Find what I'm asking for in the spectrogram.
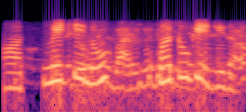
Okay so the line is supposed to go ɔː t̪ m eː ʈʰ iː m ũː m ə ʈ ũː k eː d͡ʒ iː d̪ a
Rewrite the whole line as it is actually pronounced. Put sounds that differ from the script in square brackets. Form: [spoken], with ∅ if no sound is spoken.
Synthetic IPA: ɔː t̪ m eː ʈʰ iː [n] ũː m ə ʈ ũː k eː d͡ʒ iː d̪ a

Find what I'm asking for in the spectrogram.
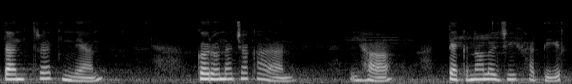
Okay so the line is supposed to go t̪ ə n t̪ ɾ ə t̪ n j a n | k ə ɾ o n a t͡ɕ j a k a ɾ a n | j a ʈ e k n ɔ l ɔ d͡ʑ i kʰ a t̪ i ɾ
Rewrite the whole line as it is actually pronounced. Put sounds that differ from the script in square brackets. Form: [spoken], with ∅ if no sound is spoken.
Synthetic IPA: t̪ ə n t̪ ɾ ə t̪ n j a n | k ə ɾ o n a t͡ɕ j a k a [ɭ] a n | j a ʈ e k n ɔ l ɔ d͡ʑ i kʰ a t̪ [iː] ɾ

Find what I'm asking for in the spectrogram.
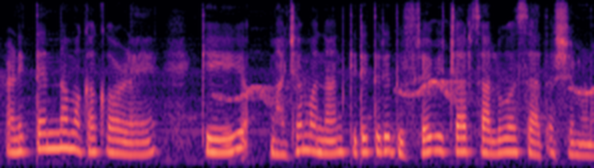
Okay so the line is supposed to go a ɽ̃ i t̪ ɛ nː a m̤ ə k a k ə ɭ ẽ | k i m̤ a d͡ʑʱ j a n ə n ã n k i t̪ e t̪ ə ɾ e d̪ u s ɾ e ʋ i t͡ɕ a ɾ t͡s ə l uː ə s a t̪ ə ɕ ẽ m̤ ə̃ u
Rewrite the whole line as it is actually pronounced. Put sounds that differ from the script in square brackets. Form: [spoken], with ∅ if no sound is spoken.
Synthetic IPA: a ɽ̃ i t̪ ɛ nː a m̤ ə k a k ə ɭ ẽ | k i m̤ a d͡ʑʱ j a [m] ə n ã n k i t̪ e t̪ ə ɾ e d̪ u s ɾ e ʋ i t͡ɕ a ɾ t͡s [a] l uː ə s a t̪ ə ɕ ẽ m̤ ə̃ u

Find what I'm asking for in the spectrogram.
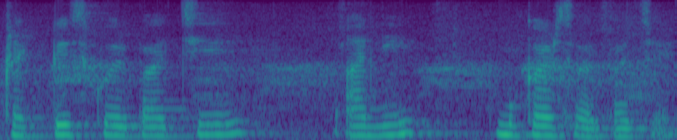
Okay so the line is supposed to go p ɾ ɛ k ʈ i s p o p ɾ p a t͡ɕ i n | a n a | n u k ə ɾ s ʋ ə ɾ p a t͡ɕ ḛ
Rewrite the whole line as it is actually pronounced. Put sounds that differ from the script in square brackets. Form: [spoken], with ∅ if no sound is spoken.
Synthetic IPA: p ɾ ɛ k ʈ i s [k] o [∅] ɾ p a t͡ɕ i [∅] | a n [i] | [m] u k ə ɾ s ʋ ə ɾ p a t͡ɕ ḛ

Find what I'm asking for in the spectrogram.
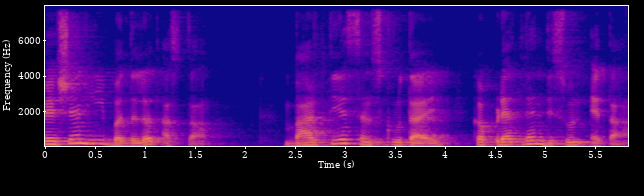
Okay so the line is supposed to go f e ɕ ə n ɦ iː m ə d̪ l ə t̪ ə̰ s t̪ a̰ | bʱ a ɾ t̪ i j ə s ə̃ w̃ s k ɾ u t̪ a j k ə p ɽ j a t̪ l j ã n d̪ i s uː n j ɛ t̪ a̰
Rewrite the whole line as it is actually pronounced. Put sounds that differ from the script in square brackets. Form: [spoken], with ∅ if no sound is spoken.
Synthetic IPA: f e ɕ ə n ɦ iː [b] ə d̪ l ə t̪ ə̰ s t̪ a̰ | bʱ a ɾ t̪ i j ə s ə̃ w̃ s k ɾ u t̪ a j k ə p ɽ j a t̪ l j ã n d̪ i s uː n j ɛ t̪ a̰

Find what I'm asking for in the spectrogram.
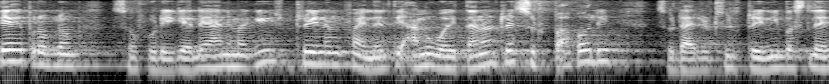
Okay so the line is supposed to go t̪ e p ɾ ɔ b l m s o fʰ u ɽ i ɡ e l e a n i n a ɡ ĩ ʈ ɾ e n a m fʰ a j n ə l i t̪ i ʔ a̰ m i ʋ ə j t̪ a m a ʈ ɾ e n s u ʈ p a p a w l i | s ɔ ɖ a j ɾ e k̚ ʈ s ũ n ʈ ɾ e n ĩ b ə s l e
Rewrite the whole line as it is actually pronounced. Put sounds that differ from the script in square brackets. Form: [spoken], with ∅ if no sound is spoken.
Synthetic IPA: t̪ e p ɾ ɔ b l m s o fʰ u ɽ i ɡ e l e a n i [m] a ɡ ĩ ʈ ɾ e n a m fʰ a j n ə l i t̪ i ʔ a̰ m i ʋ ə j t̪ a [n] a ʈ ɾ e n s u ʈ p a p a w l i | s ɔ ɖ a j ɾ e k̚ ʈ s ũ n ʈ ɾ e n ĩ b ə s l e

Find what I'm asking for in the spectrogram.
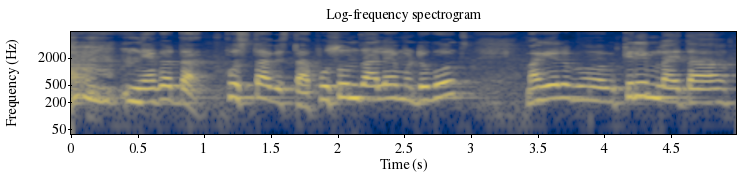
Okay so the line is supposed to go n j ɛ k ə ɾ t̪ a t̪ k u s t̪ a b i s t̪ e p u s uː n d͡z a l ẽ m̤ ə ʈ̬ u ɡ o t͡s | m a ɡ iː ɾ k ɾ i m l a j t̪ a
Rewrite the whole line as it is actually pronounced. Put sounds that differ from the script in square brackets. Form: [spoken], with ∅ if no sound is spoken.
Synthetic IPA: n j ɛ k ə ɾ t̪ a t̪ [p] u s t̪ a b i s t̪ [a] p u s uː n d͡z a l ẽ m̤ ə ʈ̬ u ɡ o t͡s | m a ɡ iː ɾ k ɾ i m l a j t̪ a

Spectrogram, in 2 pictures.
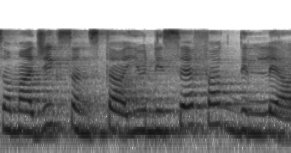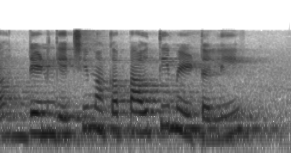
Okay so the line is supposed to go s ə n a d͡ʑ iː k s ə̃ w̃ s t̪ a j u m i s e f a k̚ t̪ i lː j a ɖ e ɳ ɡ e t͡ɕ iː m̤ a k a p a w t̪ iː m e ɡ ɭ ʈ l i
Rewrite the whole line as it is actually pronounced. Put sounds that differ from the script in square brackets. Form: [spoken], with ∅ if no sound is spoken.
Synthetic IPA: s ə [m] a d͡ʑ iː k s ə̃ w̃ s [t̪ʰ] a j u [n] i s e f a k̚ [d̪] i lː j a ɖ e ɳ ɡ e t͡ɕ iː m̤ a k a p a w t̪ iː m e [∅] ɭ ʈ l i

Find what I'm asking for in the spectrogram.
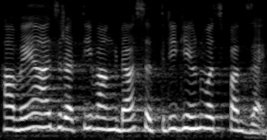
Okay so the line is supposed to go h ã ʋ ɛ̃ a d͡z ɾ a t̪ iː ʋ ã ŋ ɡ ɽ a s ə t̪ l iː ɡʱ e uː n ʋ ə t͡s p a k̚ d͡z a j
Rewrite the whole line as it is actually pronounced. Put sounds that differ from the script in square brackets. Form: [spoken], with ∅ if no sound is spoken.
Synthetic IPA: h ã ʋ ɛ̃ a d͡z ɾ a t̪ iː ʋ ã ŋ ɡ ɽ a s ə t̪ [ɾ] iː ɡʱ e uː n ʋ ə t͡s p a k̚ d͡z a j

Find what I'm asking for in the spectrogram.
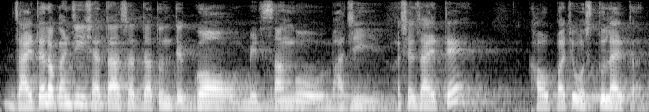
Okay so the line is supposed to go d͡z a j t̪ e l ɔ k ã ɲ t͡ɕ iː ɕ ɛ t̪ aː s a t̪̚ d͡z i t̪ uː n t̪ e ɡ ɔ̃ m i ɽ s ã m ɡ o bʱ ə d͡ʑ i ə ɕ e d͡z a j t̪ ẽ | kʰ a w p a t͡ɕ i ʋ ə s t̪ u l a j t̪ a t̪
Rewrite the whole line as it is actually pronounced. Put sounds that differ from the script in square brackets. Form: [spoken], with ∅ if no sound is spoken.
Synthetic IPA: d͡z a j t̪ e l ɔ k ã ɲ t͡ɕ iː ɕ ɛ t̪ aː s a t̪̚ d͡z [a] t̪ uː n t̪ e ɡ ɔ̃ m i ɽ s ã [ŋ] ɡ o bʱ [a] d͡ʑ i ə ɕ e d͡z a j t̪ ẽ | kʰ a w p a t͡ɕ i ʋ ə s t̪ u l a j t̪ a t̪

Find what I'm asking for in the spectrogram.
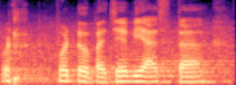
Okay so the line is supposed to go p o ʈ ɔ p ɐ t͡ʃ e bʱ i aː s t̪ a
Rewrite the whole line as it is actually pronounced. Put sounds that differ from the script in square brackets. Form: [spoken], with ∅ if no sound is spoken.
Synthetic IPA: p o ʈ [o] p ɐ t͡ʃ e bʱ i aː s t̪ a

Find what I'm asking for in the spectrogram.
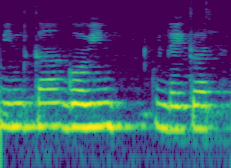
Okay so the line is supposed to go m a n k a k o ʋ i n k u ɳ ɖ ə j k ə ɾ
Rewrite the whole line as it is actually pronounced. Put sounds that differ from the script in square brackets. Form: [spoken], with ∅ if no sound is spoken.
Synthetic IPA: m [i] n k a [ɡ] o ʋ i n k u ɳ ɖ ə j k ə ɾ

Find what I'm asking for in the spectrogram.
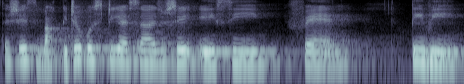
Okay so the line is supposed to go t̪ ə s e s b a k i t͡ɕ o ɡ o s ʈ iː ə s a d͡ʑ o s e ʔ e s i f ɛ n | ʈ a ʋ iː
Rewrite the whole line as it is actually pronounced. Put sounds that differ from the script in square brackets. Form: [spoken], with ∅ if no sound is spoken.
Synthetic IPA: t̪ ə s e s b a k i t͡ɕ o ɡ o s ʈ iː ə s a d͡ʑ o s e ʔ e s i f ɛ n | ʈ [i] ʋ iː

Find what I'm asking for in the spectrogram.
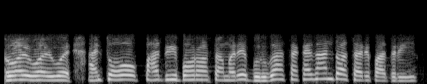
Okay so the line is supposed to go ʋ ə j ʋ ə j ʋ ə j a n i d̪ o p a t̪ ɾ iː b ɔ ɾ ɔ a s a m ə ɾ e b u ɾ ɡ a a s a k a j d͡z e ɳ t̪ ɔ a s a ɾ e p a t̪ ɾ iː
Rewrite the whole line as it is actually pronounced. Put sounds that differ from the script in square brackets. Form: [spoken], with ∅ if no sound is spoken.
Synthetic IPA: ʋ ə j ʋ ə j ʋ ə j a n i [t̪] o p a [d̪] ɾ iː b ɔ ɾ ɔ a s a m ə ɾ e b u ɾ ɡ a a s a k a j d͡z [a] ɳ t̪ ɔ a s a ɾ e p a [d̪] ɾ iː

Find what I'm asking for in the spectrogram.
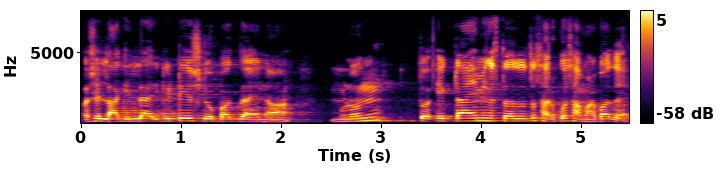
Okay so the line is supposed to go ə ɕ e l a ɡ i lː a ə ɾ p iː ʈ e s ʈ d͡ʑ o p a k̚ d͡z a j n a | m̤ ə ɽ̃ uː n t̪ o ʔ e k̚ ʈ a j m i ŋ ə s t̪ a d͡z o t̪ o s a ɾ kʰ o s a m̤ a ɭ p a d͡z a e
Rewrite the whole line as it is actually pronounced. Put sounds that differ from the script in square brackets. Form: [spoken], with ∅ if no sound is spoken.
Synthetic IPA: ə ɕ e l a ɡ i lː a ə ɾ [k] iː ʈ e s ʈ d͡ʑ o p a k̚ d͡z a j n a | m̤ ə ɽ̃ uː n t̪ o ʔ e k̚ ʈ a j m i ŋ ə s t̪ a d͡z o t̪ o s a ɾ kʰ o s a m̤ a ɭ p a d͡z a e

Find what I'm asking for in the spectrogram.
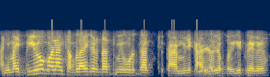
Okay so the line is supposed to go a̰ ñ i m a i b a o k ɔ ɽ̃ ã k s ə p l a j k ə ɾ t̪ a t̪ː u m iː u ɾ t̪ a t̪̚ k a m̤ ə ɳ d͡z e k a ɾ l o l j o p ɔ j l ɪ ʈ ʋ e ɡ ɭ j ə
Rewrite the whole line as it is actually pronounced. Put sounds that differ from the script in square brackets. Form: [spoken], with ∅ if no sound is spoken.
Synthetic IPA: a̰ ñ i m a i b [i] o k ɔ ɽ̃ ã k s ə p l a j k ə ɾ t̪ a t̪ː u m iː u [ɽ] t̪ a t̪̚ k a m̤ ə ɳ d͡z e k a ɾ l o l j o p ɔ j l [i] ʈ ʋ e ɡ ɭ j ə

